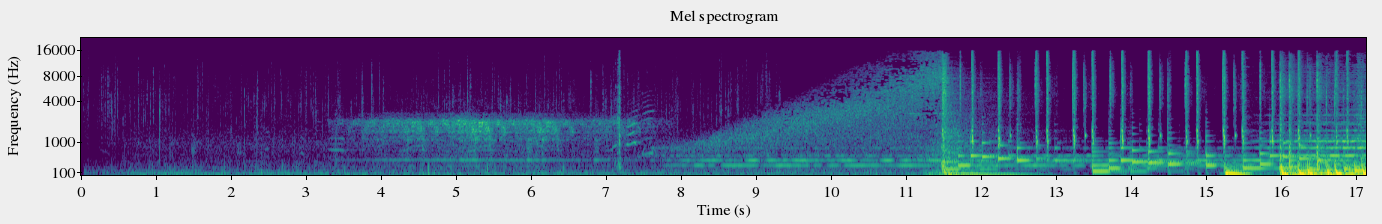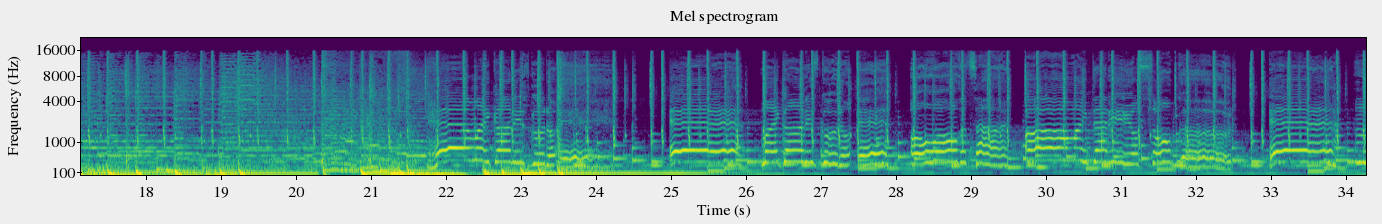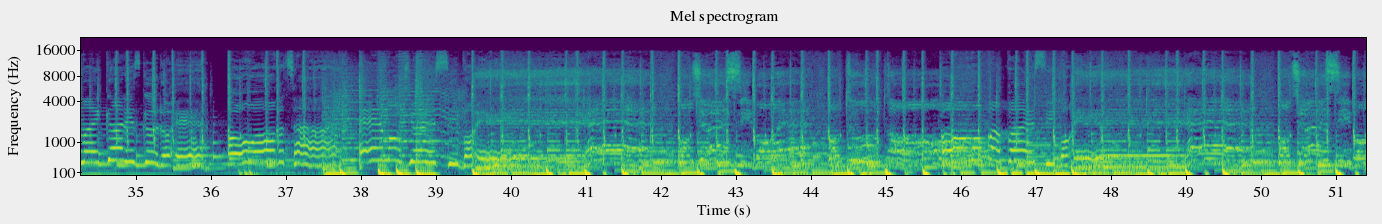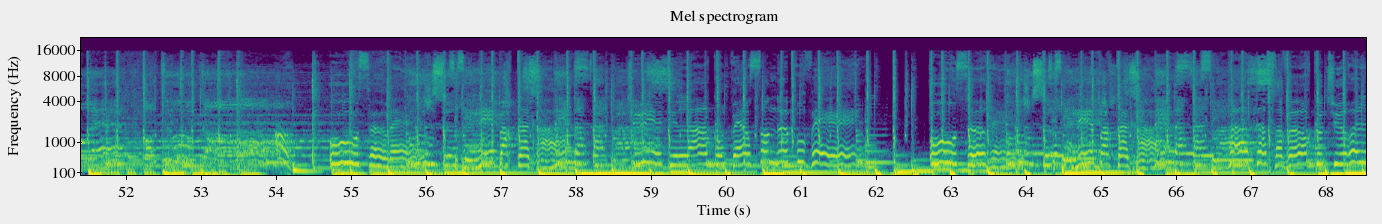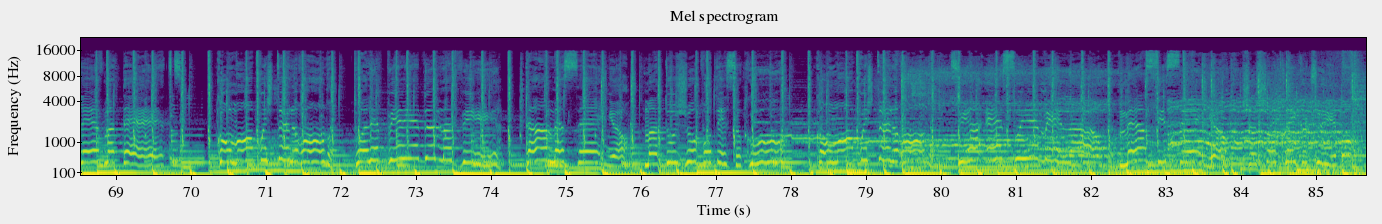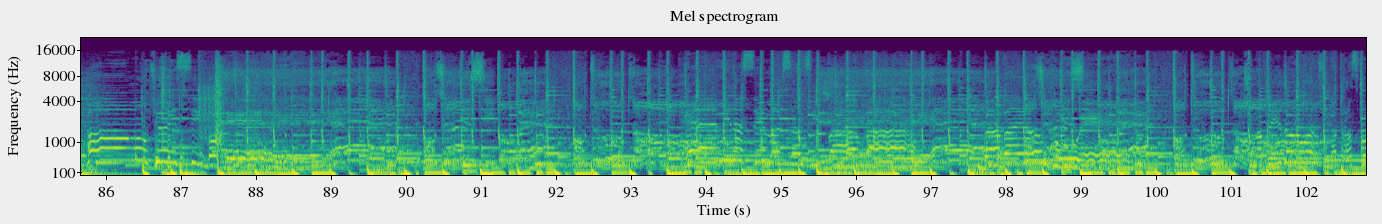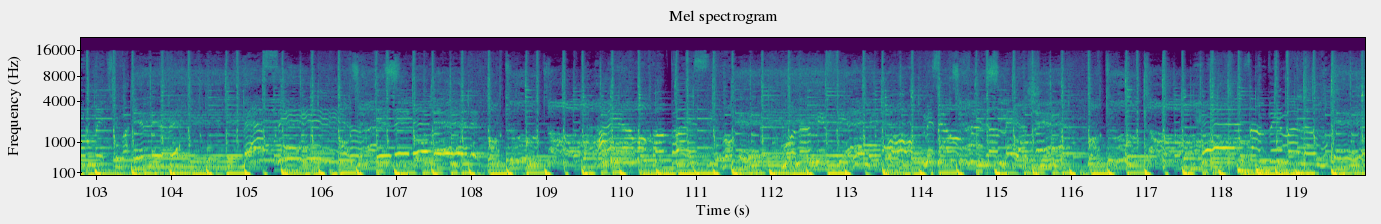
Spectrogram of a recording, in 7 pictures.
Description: United States Gospel recording artist
worship song
Through heartfelt lyrics and soulful melodies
